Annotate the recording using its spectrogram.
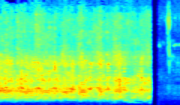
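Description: Laughter, a steady, dense wash of it with no words, cut off abruptly at the end.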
